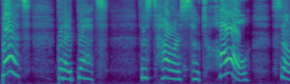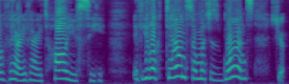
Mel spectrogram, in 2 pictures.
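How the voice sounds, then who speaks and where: A woman's voice: high voice, no room sound, low-quality recording. A woman playing a young, melancholy, self-doubting storybook damsel in an ASMR fantasy roleplay, with theatrical, hesitant, old-fashioned formal phrasing.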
